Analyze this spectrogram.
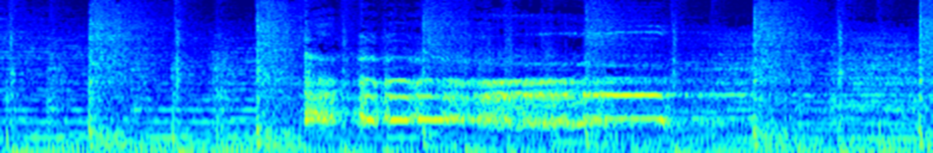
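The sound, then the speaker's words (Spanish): A rooster lets out one long, loud cock-a-doodle-doo lasting about two seconds, rising over a steady backdrop of rhythmic music with sharp percussive hits. “Es miércoles y el gallo lo sabe, así que súbanle, señores.”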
